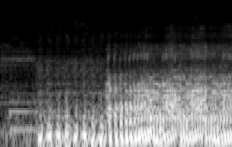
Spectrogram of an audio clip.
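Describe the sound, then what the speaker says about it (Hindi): A motorcycle on a rural road in Punjab starts up and then runs steadily with a loud, close engine drone that continues to the end, with no talking. "ये ट्रिप भी मोटर बाइक पर है क्योंकि मोटरसाइकिल पर जाने का अपना ही एक मज़ा है।"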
